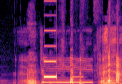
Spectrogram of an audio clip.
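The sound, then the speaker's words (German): A short, steady electronic beep tone sounds loud and alone between bits of talk. “Piep.”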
